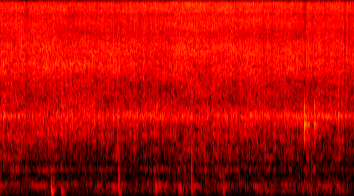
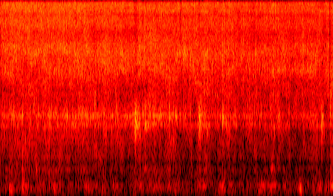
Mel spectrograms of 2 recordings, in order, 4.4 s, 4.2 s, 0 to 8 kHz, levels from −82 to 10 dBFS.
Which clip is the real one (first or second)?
first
